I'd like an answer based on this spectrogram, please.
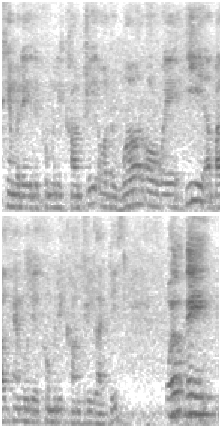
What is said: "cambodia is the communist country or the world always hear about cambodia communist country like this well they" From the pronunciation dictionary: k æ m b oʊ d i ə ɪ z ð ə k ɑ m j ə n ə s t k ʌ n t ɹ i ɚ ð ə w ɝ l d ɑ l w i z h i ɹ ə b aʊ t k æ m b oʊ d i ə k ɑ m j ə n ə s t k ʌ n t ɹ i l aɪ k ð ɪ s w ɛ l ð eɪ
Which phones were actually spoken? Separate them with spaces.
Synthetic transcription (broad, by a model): k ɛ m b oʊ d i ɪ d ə k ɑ m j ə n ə t k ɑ n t ɹ i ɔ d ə w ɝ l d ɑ w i h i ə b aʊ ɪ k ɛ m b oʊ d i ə k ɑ m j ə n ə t k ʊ n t ɹ i l aɪ k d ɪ s w ɛ l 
